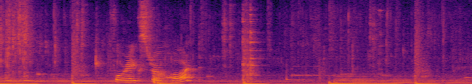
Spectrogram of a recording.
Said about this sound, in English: now I'm going to temper this oil with dry red chili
